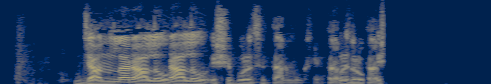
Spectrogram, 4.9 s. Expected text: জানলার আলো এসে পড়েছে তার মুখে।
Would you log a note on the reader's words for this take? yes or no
yes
